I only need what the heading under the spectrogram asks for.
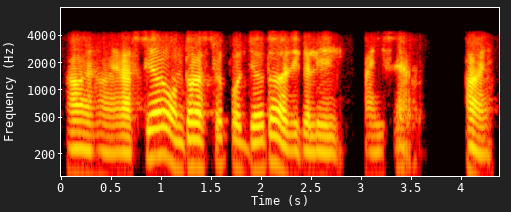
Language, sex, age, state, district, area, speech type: Assamese, male, 30-45, Assam, Goalpara, urban, conversation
